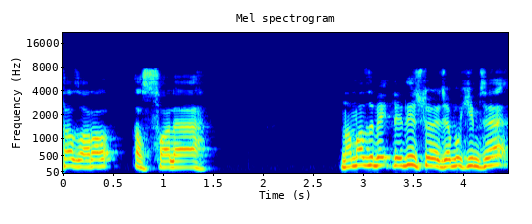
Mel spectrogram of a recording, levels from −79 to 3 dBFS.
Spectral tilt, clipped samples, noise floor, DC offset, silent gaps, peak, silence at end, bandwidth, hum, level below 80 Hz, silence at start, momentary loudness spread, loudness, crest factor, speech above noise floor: -6.5 dB/octave; under 0.1%; -76 dBFS; under 0.1%; none; -8 dBFS; 0 s; 8 kHz; none; -78 dBFS; 0 s; 8 LU; -20 LUFS; 12 dB; 57 dB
